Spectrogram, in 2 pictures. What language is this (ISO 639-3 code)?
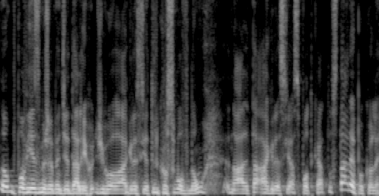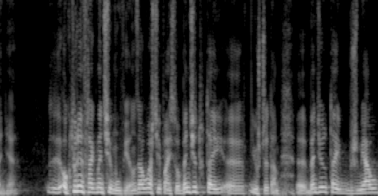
pol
